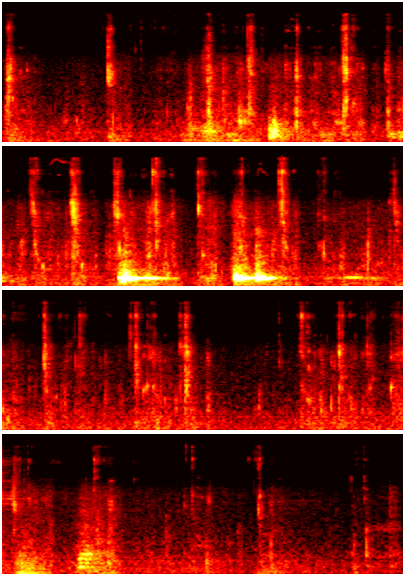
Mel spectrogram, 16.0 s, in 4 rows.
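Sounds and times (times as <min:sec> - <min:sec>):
chewing with mouth closed: 0:00.0 - 0:15.9.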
